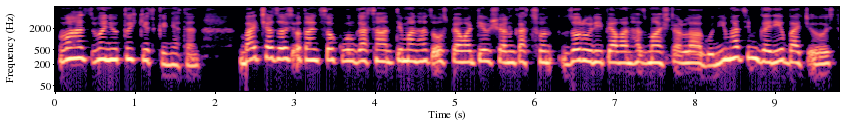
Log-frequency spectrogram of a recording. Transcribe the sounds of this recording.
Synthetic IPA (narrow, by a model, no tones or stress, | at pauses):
ʋɐɦɐnt͡sʋɐnʲut̪ukʲkit̪ʰkɨnʲɐt̪ʰɐnbɐt͡ʃʰɐt͡səːsʲo̰t̪aːnʲsɐkuːlɡɐt͡sʰaːnt̪imɐnɦɐt͡soːspʲaʋaːnʈʲewʃɐnɡɐt͡sʰunzɐɾuːɾiːpʲaʋanɦɐd͡zmaːsʈɐɾlaːɡunjimɦɐt͡simɡɐɾiːb̚bɐt͡ʃʰəːsʲ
